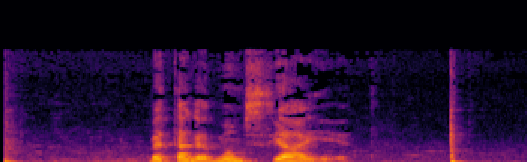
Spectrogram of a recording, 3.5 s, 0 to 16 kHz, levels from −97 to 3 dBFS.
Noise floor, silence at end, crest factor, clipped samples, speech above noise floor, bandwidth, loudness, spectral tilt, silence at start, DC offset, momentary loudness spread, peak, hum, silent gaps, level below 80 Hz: -58 dBFS; 0.45 s; 20 dB; under 0.1%; 36 dB; 11.5 kHz; -23 LUFS; -5.5 dB/octave; 0.05 s; under 0.1%; 16 LU; -6 dBFS; none; none; -48 dBFS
